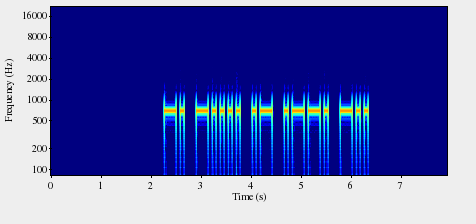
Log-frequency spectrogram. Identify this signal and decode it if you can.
Morse code, heard as a keyed tone, about 15 wpm, 700 Hz. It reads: N6APD
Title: USA Call Signs - 5 Characters - Repeated 2x - 15wpm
